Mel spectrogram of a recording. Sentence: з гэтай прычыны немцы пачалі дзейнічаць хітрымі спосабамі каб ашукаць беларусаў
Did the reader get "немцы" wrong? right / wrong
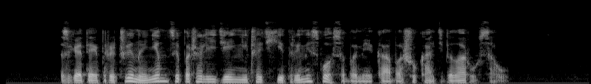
right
